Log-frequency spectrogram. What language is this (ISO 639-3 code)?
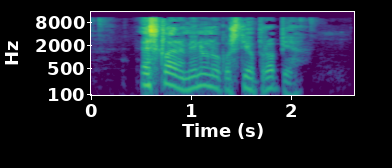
cat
